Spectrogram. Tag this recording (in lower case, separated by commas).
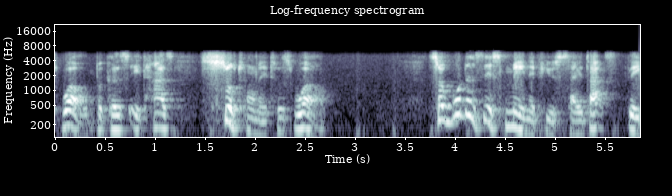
speech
